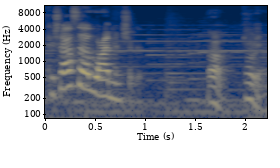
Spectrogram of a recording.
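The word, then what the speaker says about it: cachaça: heard that I have I think it has kashasa in it right or I feel like I'm sorry yes kashasa who's saying it right are we saying it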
